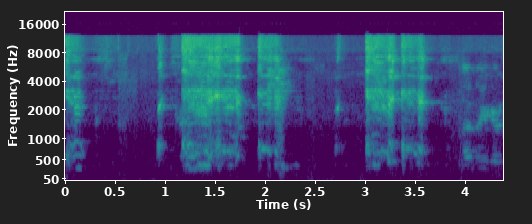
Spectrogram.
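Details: Infant in recovery position after removal of an airway foreign body under ventilation, being monitored: several short, harsh coughs, an irritative cough.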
